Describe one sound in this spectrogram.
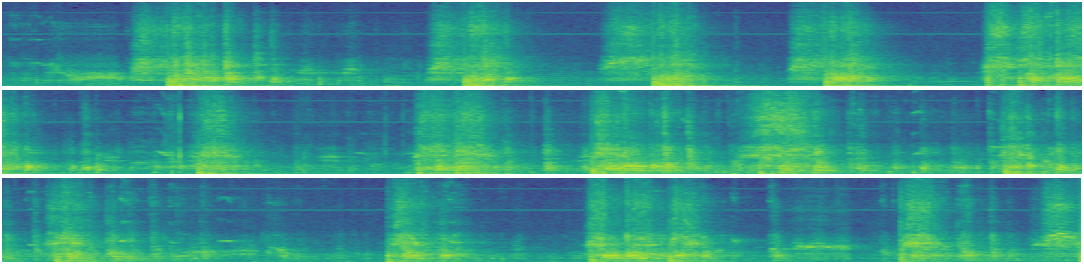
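Gloved punches and kicks thud against a heavy punching bag in an echoing hall.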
